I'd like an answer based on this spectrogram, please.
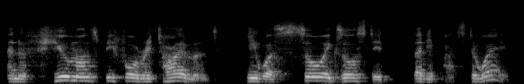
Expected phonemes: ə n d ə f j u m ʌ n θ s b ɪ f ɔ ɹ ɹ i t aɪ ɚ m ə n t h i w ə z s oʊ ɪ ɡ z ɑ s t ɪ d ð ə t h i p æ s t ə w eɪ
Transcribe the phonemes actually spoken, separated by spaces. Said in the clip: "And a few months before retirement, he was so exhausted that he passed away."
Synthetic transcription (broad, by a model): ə n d ə f j u m ʌ n θ s b ɪ f ɔ ɹ ɹ i t aɪ ɚ m ə n t h i w ə z s oʊ ɪ ɡ z ɑ s t ɪ d ð ə t h i p æ s t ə w eɪ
